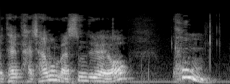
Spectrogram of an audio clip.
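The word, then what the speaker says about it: קוּם: 쿰. 자 제가 히브리어로 뭐로 읽는다고요? 쿰. 그죠? 이거 유대인들도 다 그렇게 읽어요. 뭐라고? 쿰이라고 읽어요. 자 쿰이라고 읽는데 요게 뭐예요?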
